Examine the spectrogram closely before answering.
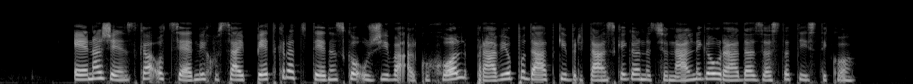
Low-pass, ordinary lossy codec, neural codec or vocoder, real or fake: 7.2 kHz; none; none; real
